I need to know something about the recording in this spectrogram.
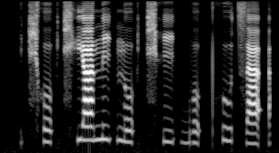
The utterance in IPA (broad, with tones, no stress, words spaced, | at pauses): t͡ɕʰo˨ʔt͡ɕʰja˦n̪i˦ʔn̪o˨ʔ t͡ɕʰi˨ʔbo˨ʔpʰu˥˧ t͡sa˨ʔ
